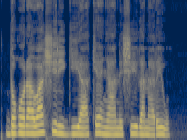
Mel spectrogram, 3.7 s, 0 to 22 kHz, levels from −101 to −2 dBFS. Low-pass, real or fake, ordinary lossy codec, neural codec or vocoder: none; real; none; none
